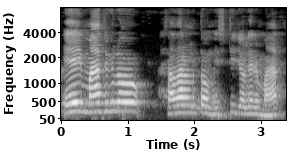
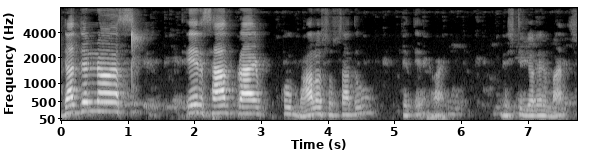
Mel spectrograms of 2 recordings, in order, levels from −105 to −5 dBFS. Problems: constant background noise, continuous background conversations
